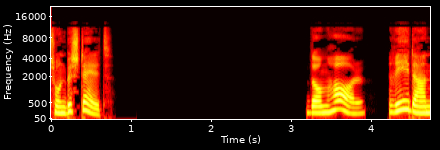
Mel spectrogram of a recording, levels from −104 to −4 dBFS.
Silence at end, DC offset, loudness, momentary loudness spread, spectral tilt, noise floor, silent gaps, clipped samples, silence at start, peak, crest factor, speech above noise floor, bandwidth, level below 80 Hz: 0 s; under 0.1%; -23 LUFS; 11 LU; -5 dB/octave; under -90 dBFS; 1.06-3.15 s, 4.09-4.20 s; under 0.1%; 0 s; -8 dBFS; 16 dB; over 68 dB; 12 kHz; -64 dBFS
